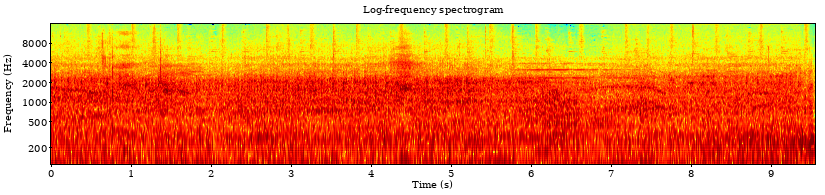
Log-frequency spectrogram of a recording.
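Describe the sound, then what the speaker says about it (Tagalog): Heavy road traffic with trucks and cars passing makes a loud, steady, close roar that never lets up for the whole stretch. "Traffic sa way na yun."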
